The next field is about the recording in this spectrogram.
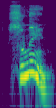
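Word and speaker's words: Saleen: Hey Siri, how do you pronounce S-A-L-E-E-N? Celine.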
